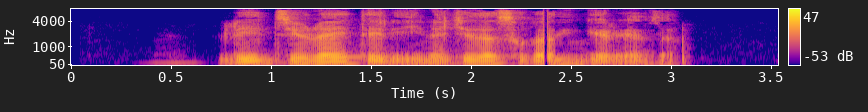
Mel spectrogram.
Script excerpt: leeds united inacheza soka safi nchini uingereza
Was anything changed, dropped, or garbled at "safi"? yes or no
yes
